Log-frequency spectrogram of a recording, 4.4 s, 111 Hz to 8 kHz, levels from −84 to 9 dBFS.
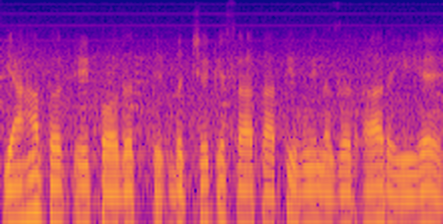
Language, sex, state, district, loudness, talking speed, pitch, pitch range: Hindi, male, Chandigarh, Chandigarh, -16 LUFS, 190 wpm, 110 Hz, 100-115 Hz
